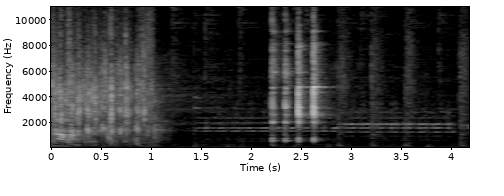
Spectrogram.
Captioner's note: sloshing; clanking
